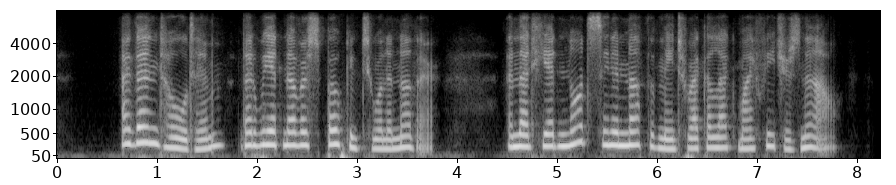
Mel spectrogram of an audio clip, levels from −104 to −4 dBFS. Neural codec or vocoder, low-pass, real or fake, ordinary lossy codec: codec, 16 kHz, 2 kbps, FunCodec, trained on Chinese and English, 25 frames a second; 7.2 kHz; fake; Opus, 16 kbps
